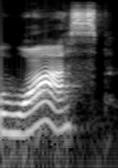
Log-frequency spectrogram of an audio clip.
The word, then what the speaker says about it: wasp: a wash ah what after a w if you hear an ah sound like in water or wash what vowel is it hopefully you remembered for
